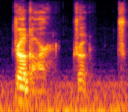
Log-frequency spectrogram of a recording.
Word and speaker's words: Duergar: D-U-E-R-G-A-R. R-G-A-R. Drogar. Drugar? Yeah, Drugar. Oh, D-R-U-E? D-U-E-R-G-A-R. Duergar. That's how you say it.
